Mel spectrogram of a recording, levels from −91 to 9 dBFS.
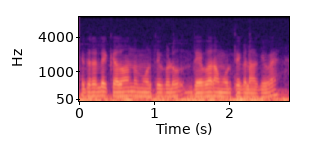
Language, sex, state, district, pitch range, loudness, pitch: Kannada, male, Karnataka, Bangalore, 105-115 Hz, -15 LUFS, 110 Hz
